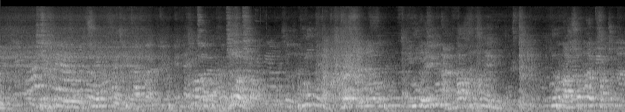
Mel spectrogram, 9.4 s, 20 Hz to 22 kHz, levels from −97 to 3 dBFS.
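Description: No technical faults can be heard in this recording.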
